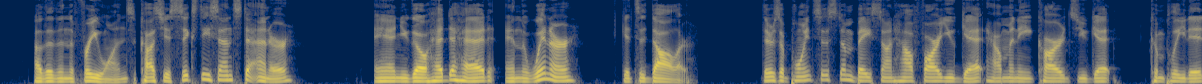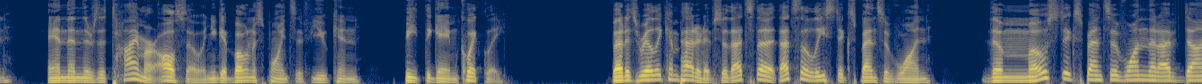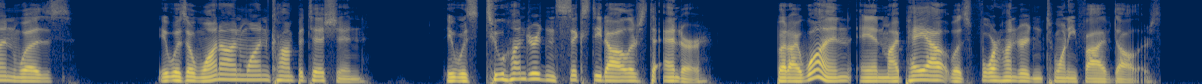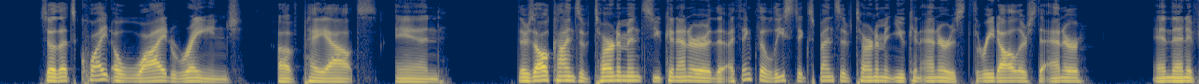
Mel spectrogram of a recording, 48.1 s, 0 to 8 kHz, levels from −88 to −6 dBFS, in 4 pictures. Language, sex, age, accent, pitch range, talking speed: English, male, 30-49, American, 110-135 Hz, 160 wpm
